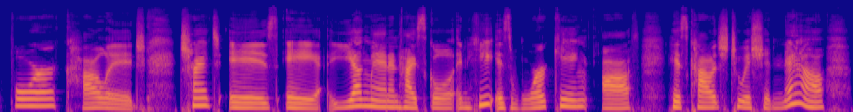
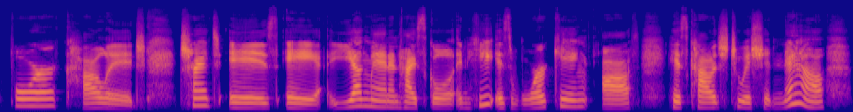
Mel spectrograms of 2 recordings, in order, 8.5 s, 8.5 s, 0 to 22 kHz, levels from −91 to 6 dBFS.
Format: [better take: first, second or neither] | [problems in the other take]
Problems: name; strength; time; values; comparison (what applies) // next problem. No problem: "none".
first | thin; very; fading below 350 Hz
